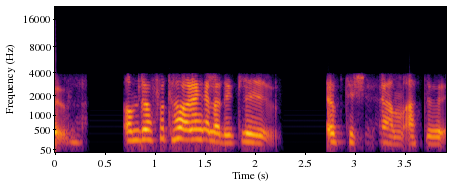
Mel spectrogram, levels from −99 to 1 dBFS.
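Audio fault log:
Throughout: G.729 codec. The whole clip carries the sound of a low-rate speech codec, consistent with G.729A at 8 kbit/s: the line band runs only from about 250 Hz to 3.6 kHz, so there is no air above that and little body below. Each 10 ms frame is rebuilt from a vocal tract filter, a pitch predictor and a few pulses, which leaves the speech plainly rough and slightly synthetic. This is a steady coloration, unlike the sudden breaks below.
1.46 to 1.54 s: VoIP packet loss concealed by the speech codec. Right after "du har fått höra" the sound briefly smears into a held, buzzy continuation. That points to about 20 ms of lost audio, two frames' worth. The decoder repeats its last pitch and filter at falling gain. Recovery takes until about 1.54 s because each new frame builds on the damaged state. A dropout would be silent, but this fills the gap with a tonal stretch.
3.04 to 3.39 s: VoIP packet loss concealed by the speech codec. 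After "upp till" a heavier run of the same concealment sets in. About 170 ms of audio went missing, scattered across roughly 220 ms, with the longest unbroken gap about 70 ms. The longer gaps let the extrapolated tone decay into a fading, coloured buzz. Short stretches of real signal return between gaps but stay weak and distorted. This makes it a choppy, wavering passage rather than one clean cut.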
